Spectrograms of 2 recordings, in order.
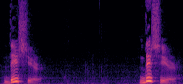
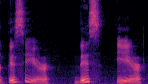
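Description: First: This year joined as "thi-sheer"; linked pronunciation. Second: This year as two separate words, clear s; slow careful reading. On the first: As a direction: say "this year" with s and y merged into sh. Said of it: "thus变成sh这个声音". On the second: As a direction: say "this year" slowly, "this... year". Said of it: "一般慢慢读叫". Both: Shown as a demonstration.

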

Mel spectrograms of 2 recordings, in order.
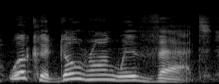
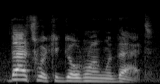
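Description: First: Slow, drawn-out sarcastic question. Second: Matter-of-fact, scornful answer; pointed answer. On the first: Acted. Ranter jeers at trusting big corporations, slow and sarcastic. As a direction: stretch it out in mock innocence. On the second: Real, not acted. Ranter answers his own question for Christians, bluntly. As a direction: land it as the blunt payoff.

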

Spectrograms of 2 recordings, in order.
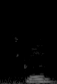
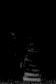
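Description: First: SQUID on a short low note. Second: SQUID on a short high note. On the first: Reader prompts children to say squid, low note. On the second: Reader prompts children to say squid, high note. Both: Pretend.

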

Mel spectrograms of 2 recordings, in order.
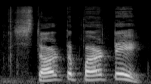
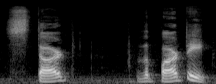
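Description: First: Higher, louder party call; excited call. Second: Said in the usual way. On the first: Shown as a demonstration. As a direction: hype up the viewers. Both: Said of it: "Somebody start the party".

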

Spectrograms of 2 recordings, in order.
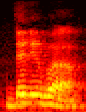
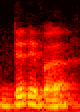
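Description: First: "deliver" said as "delivah"; ah ending. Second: "deliver" ending in an -er. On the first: Teacher showing learners Cockney British, "deliver" ending in ah. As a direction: end "deliver" on an open ah. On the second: Teacher giving the normal English form, "deliver" ending on R. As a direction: finish "deliver" on the R. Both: Shown as a demonstration. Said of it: "sound of R will turn into a sound".

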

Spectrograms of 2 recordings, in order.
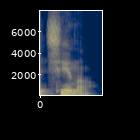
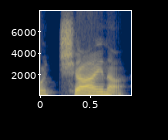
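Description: First: Чіна with an ee vowel, CHEE-na; the mistaken reading of China, Чіна as chee-na; mispronounced as Чіна. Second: China as CHY-na, with an eye vowel; China rhyming with minor; correct English China. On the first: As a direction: say Чіна with a long i as in cheese. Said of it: "Не Чіна". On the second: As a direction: model China carefully as CHY-nuh. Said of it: "Уважно запам'ятовуємо". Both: Shown as a demonstration.

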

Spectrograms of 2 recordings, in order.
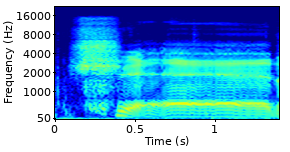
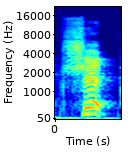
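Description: First: Said in the usual way. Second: High, loud curse shout; panicked shout. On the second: Real, not acted. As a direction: yelp the curse in alarm. Near-miss panic while gaming.

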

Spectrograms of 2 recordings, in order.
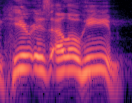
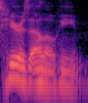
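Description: First: "is" lifted higher and louder, slowed; stress on is. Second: Said in the usual way. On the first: Shown as a demonstration. Preacher driving home the Hebrew wording, stressing "is". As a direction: lean hard on "is" in "Here is Elohim". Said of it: "but he's saying". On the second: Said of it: "That's not what it says. It says".

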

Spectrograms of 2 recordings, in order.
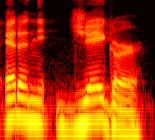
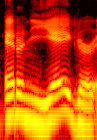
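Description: First: "Jaeger" said with a hard J sound; knockoff mispronunciation. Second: "Yeager" said with a Y sound; original name pronunciation. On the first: Reactor invents a knockoff name, slow "Jaeger" with a J. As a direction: slowly say "Jaeger" starting like "jay". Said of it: "it's Ye-, Eren Jaeger". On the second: Reactor gives the real character name, "Yeager" with a Y. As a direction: say "Yeager" starting like "yay". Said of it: "Instead of Eren Yeager". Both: Shown as a demonstration.

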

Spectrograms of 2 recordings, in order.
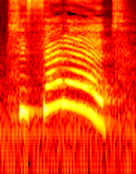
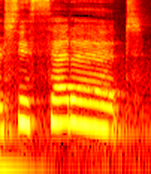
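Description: First: High, drawn-out squeal of delight; high, stretched-out exclamation; thrilled reaction. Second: Slow, heartfelt sighing repeat; moved, overcome. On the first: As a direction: gush it slowly, pitch way up. Thrilled reaction to story's declaration. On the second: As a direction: let it sink in, stretching every word. Moved, slower repeat of the reaction. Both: Real, not acted.

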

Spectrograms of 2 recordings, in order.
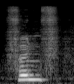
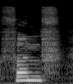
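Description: First: "Fünf" with a true umlaut ü; correct German Fünf. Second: "fünf" with a plain English u, no umlaut; English-style fünf. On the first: Teacher shows the correct word, "Fünf" with German ü. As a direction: round the lips for the ü in "Fünf". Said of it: "would be the correct pronunciation". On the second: Teacher imitates an English learner, "fünf" without the umlaut. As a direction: flatten the ü of "fünf" into an English vowel. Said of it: "An English person will probably say something more like". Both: Shown as a demonstration.

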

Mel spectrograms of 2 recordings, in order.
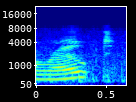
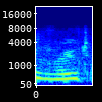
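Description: First: Route, rhyming with out; route as "rout". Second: Root, rhyming with boot; route as "root". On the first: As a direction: say route with an ow vowel. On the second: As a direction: say root with an oo vowel. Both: Shown as a demonstration. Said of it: "It could be root or route".

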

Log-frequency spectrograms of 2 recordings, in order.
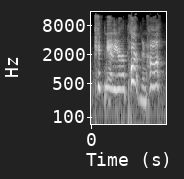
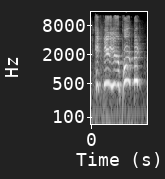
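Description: First: Quick, contained indignant question; simmering indignation. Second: Louder, higher indignant question; mock outrage. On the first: Pretend. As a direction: start the confrontation without raising your voice. Confronting friend, first take. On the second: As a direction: raise your voice in outrage. Confronting friend, escalated repeat.

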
